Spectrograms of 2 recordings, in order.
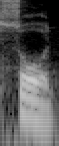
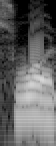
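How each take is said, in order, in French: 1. Le W est muet dans ce mot. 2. Le W se prononce dans ce mot. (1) "on dit sword" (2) "on dit pas sword"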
